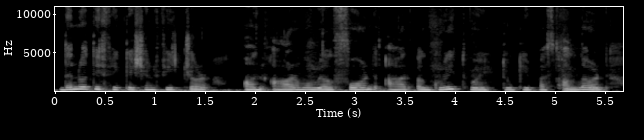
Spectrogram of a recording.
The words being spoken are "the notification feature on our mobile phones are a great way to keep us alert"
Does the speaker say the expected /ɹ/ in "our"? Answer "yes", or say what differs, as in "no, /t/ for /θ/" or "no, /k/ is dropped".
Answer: yes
